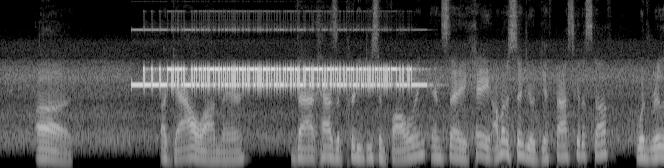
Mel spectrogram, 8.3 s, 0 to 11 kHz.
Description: RTTY (75 baud, 850 Hz shift), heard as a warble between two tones, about 2550 Hz centre, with speech in English. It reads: WIE IS ER NU GEEN PACIFIST?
